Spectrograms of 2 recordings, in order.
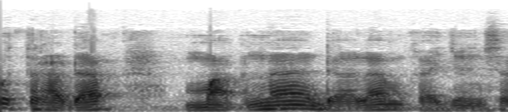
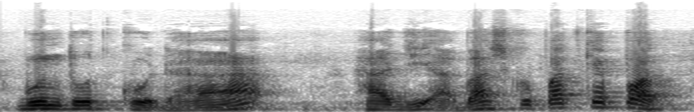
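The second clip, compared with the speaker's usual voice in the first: "buntut kuda" as one slow unit, then a break; group "buntut kuda", pause, then "haji, abas, kupat, kepot"; pause after kuda; slower than usual. Shown as a demonstration. Teacher showing students which words attach, pause after "kuda". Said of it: "buntut ini dengan kuda lekatnya".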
